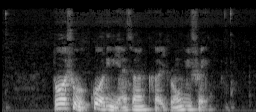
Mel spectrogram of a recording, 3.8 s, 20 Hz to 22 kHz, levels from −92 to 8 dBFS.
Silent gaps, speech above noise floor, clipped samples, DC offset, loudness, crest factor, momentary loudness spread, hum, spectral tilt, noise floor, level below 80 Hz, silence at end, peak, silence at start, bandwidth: none; 44 dB; under 0.1%; under 0.1%; -19 LUFS; 16 dB; 9 LU; none; -10 dB/octave; -61 dBFS; -54 dBFS; 0.65 s; -2 dBFS; 0.8 s; 15.5 kHz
